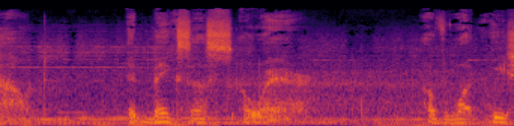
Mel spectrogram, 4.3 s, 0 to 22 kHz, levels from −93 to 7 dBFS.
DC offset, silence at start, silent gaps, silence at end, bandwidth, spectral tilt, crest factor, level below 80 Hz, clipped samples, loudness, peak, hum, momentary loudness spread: under 0.1%; 0 s; none; 0 s; 17 kHz; -3.5 dB/octave; 18 dB; -42 dBFS; under 0.1%; -24 LUFS; -8 dBFS; none; 15 LU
